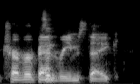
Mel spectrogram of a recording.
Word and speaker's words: Van Riemsdyk: Trevor Van Riemsdyk.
